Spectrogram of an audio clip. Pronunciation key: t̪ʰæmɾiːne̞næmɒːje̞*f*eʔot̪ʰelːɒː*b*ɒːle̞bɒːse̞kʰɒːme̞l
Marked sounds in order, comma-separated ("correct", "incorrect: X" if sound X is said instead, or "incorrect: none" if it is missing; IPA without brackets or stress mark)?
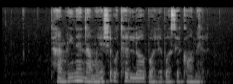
incorrect: ʃ, correct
